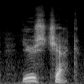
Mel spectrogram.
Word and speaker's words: Juszczyk: It's pronounced Juszczyk? – Juszczyk, okay, whatever.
